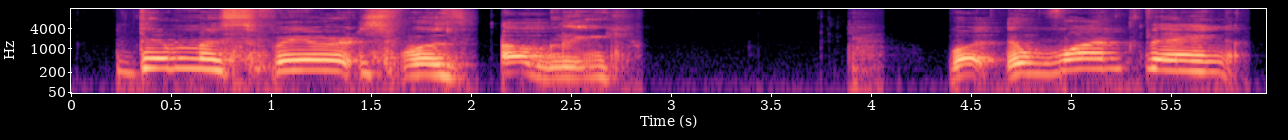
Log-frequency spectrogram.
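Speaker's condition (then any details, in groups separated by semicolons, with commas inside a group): Cerebral palsy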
